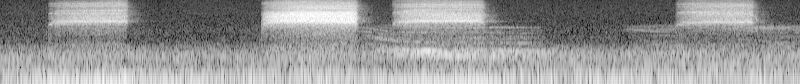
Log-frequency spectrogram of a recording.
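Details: Two barn owls in September give four harsh, breathy hisses, each lasting under a second, spaced a second or two apart against a quiet background.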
